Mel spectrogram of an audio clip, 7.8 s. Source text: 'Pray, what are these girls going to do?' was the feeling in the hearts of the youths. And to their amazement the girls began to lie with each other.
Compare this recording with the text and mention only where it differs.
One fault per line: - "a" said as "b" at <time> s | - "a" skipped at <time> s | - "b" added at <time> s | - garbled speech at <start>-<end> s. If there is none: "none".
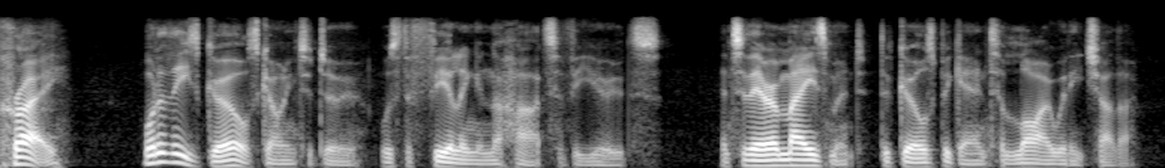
none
